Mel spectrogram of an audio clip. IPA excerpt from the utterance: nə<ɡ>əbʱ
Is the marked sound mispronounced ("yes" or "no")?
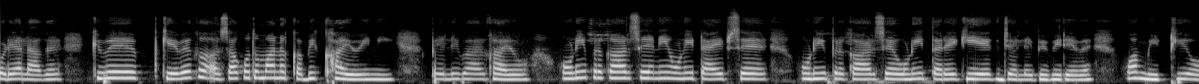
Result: yes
